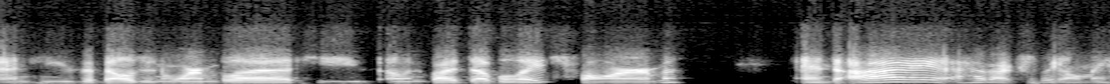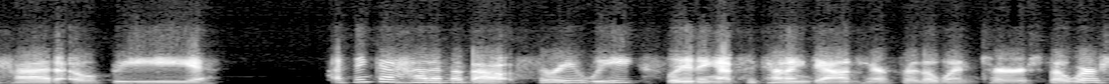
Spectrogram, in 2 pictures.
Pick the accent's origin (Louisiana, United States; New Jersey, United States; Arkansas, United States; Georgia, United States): Arkansas, United States; Jonesboro; I am from Jonesboro, Arkansas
